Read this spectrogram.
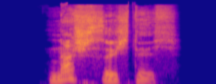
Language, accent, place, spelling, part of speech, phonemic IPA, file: German, Germany, Berlin, naschsüchtig, adjective, /ˈnaʃˌzʏçtɪç/, De-naschsüchtig.ogg
- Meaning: greedy (addicted to eating)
